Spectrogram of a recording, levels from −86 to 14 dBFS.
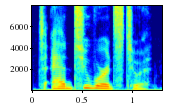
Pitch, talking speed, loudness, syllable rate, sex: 195 Hz, 275 wpm, -14 LUFS, 5.3 syllables/s, female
